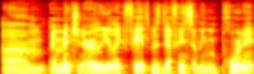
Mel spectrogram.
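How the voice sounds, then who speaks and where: A medium-pitched man with an American accent on a very clean recording with a silent background. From San Antonio, Texas. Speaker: seminary student, former pastor. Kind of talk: casual conversational interview. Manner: hesitant, many fillers.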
